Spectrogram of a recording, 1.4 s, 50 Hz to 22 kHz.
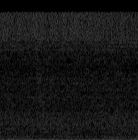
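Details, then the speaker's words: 1995 Chevrolet Camaro convertible, 3.4 V6 with automatic overdrive, heard from the rear: deep, even exhaust burble at idle with steady pulses and no miss or rattle; healthy. "Alright, slip around to the back so you can hear this run. Again, 3.4 underneath the hood, and it is paired up with an automatic with overdrive transmission."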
